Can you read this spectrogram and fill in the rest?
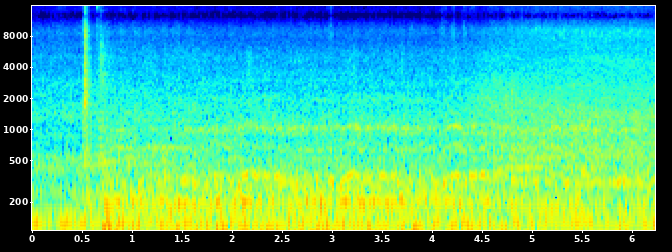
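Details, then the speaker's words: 1972 GMC C10 pickup that sat for years, timing checked and spark present at key: steady cranking that never catches, no backfire, no smoke or burning smell; owner considered low compression or stuck valves. "Nothing. Not even a backfire. Doesn't smell like it's burning anything. No smoke out of the exhaust pipe. Everything just does not want to run."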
